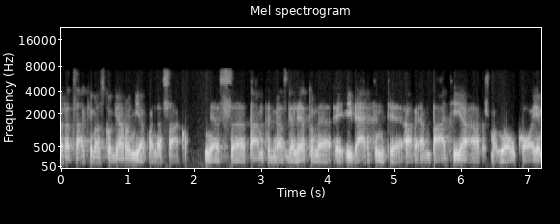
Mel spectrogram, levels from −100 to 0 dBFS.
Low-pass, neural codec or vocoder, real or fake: 7.2 kHz; none; real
